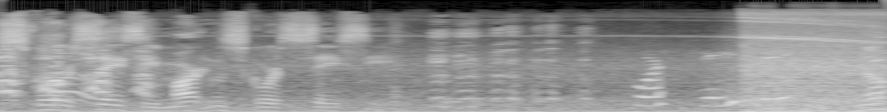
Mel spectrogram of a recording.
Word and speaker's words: Scorsese: It's Scorsese, Martin Scorsese.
